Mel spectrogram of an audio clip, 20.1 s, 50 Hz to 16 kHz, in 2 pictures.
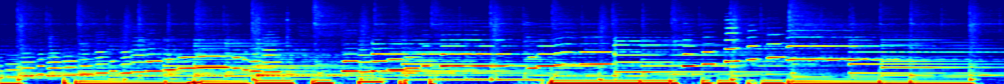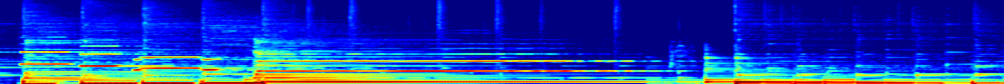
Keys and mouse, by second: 0.0-0.2 typing, 0.5 click, 1.6-7.0 typing, 1.8 click, 2.2 click, 2.9 click, 3.6 click, 4.3 click, 5.1 click, 5.9 click, 6.4 click, 7.3 click, 8.8-12.4 typing, 8.9 click, 9.5 click, 10.1 click, 11.1 click, 11.5 click, 11.8 click, 12.4 click, 14.1 7, 14.4 click, 15.2-15.9 typing, 15.4 click, 16.2 click, 17.2-20.0 typing, 17.5 click, 18.0 click, 18.6 click, 19.7 click.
